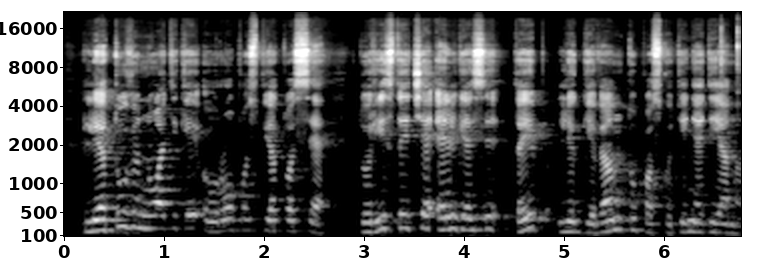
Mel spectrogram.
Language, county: Lithuanian, Panevėžys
